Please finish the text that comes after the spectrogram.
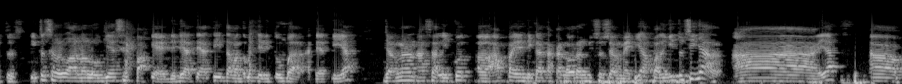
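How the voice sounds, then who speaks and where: A man's voice: fairly high pitch, fairly bright tone. A man giving a chatty, casual trading lesson, repeating filler phrases and acting out quotes. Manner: chatty, repeats "gitu loh", acts out quotes. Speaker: trading educator. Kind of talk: casual lecture to viewers. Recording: echoey room with faint noise.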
